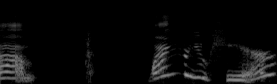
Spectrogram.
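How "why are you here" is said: tiny, high, soft, fairylike dragon voice. Voicing a small fairy dragon who greets a player: small fairy dragon voice. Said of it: "this fairyish small looking dragon".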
